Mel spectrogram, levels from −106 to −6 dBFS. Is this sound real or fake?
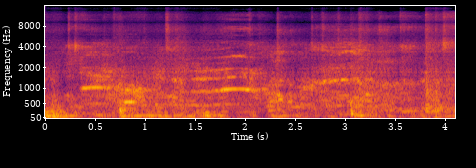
fake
